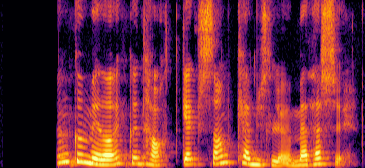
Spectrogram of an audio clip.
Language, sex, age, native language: Icelandic, female, 15, Icelandic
